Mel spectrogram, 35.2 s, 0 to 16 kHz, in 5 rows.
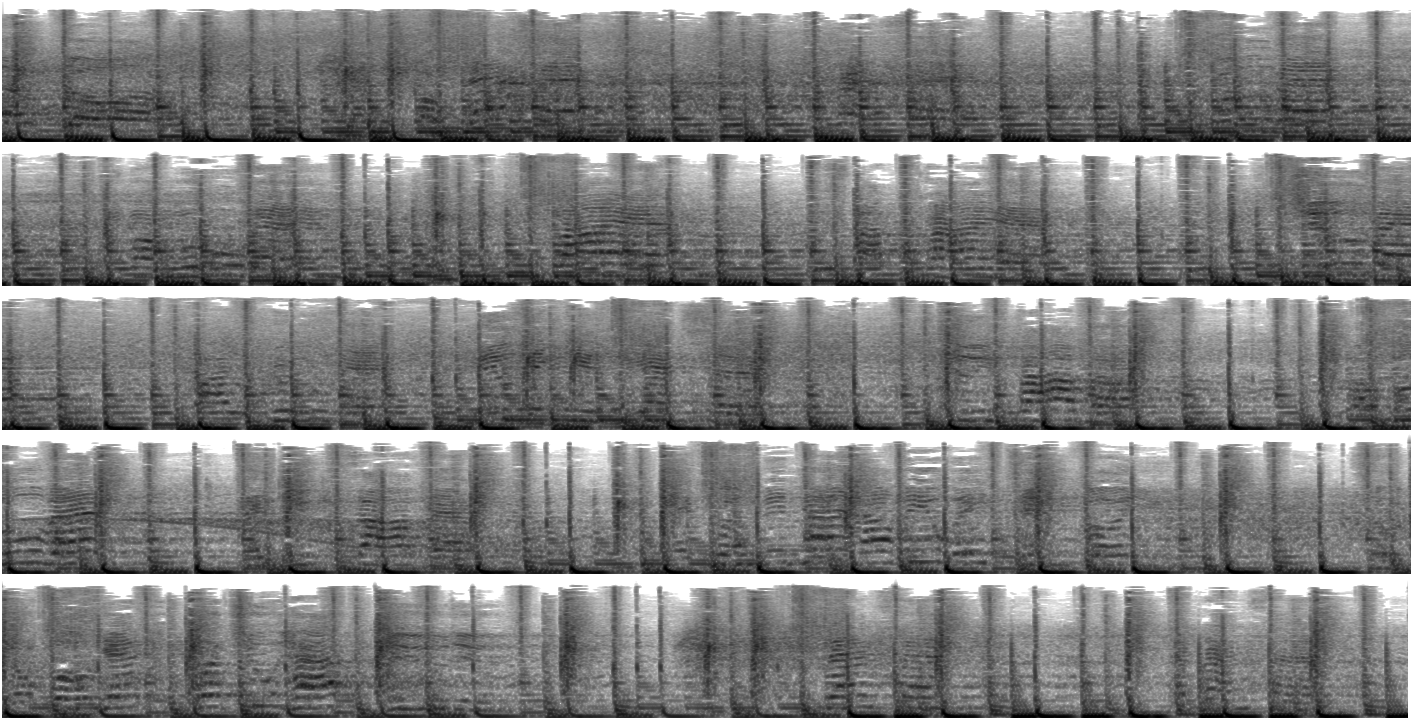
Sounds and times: Soul music: 0.0s - 35.2s.

